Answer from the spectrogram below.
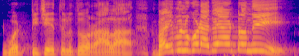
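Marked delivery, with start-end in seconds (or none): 1.5-2.9 high, loud proclaiming; preaching at full force. Acted. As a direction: announce it to the church. (గట్టిగా బోధించడం)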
